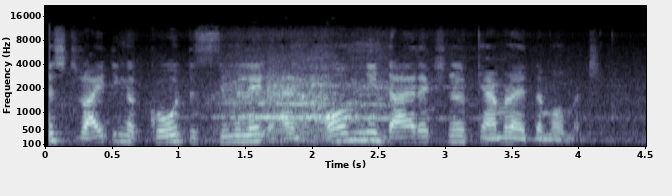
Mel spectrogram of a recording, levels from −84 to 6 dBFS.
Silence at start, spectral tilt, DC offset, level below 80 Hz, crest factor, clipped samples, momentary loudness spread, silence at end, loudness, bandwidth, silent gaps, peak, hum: 0.05 s; -4.5 dB/octave; under 0.1%; -62 dBFS; 16 dB; under 0.1%; 11 LU; 0.4 s; -16 LUFS; 12 kHz; none; 0 dBFS; none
